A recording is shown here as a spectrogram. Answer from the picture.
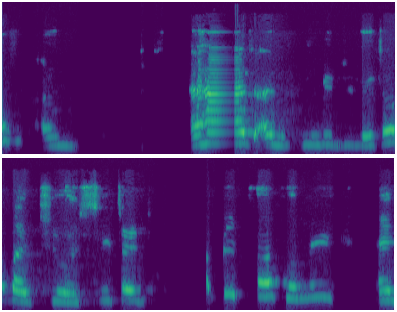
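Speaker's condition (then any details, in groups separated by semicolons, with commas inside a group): Cerebral palsy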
